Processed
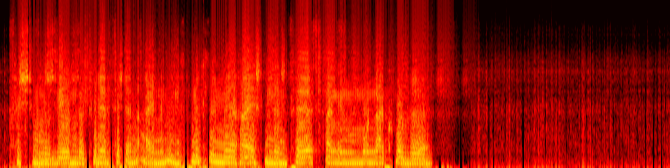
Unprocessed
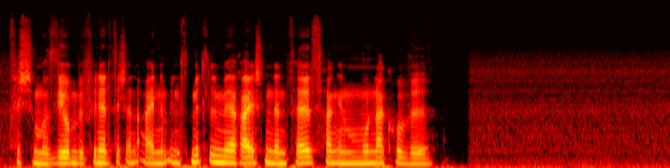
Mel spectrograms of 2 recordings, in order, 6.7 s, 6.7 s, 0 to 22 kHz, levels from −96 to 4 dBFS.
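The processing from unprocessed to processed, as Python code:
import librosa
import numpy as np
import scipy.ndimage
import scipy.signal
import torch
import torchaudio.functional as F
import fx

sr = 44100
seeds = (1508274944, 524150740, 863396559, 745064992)

p1 = fx.cycle_switch(x, sr, every=3, mode='muted')
p2 = fx.high_shelf(p1, sr, hz=4700.0, db=-10.0, at=(1.4, 2.12))
p3 = fx.leveller(p2, sr, passes=2)
p4 = fx.low_shelf(p3, sr, hz=170.0, db=-11.0, at=(3.05, 3.83))
p5 = 10.0 ** (-30.5 / 20.0) * np.tanh(p4 / 10.0 ** (-30.5 / 20.0))
p6 = p5 + fx.echo_wet_highpass(p5, sr, ms=254, feedback_pct=34, hz=3100.0, wet_db=-5.0, dry=0)
y = p6 * librosa.db_to_amplitude(6.5)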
